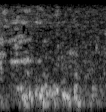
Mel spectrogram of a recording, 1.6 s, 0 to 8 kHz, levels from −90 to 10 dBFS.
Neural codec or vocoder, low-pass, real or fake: none; 7.2 kHz; real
